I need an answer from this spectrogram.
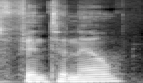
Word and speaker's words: fentanyl: flux are all foreign do you know the proper way to pronounce fentanyl is fentanyl yeah that's so weird now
